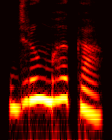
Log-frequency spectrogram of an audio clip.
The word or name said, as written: ಜೃಂಭಕ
